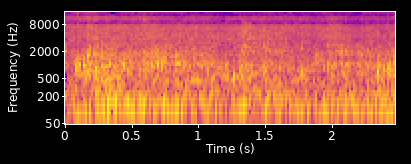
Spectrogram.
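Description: Bowling ball rolling down a wooden lane, a steady loud rumble.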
